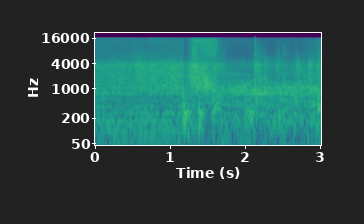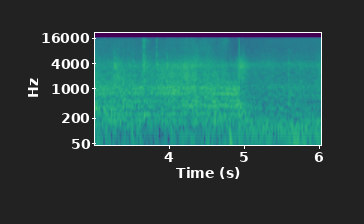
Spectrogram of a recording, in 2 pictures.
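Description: Cloth rag rubbing over a concrete countertop, wiping off excess beeswax, a steady scrubbing hiss with small clicks that eases a little about five seconds in.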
